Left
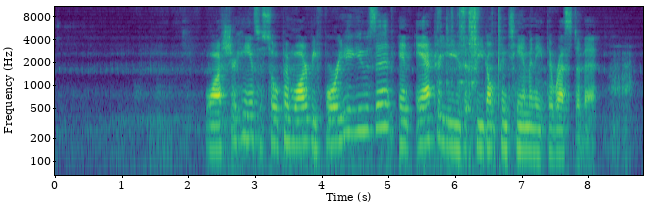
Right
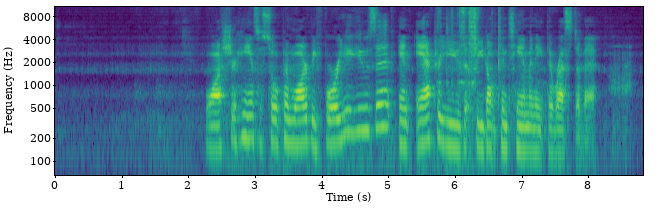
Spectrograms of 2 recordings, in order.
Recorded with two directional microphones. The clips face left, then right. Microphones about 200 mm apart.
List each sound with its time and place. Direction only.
2.3 s speech: 25° right (ahead or behind)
